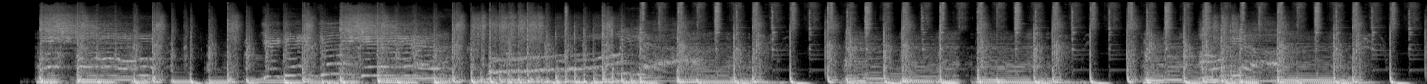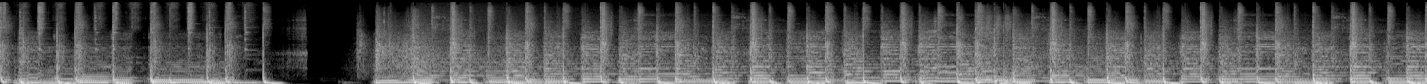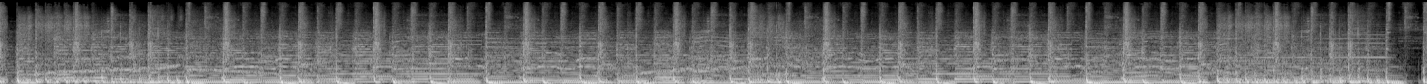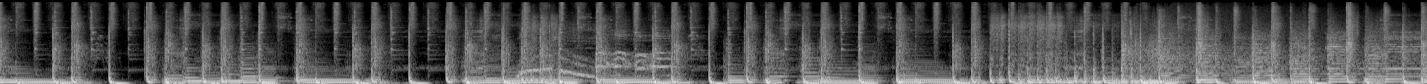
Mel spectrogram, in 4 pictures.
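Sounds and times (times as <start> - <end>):
energetic pop party music: 0.4 - 17.3, 17.9 - 57.0.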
